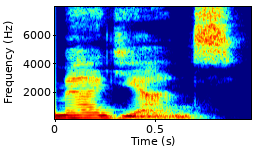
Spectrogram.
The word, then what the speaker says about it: Magyans: They are called by the Spanish Magallanes or Maguanes, but I adopt their own pronunciation of their name and call them Magyans.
